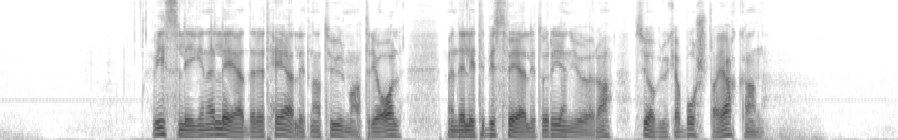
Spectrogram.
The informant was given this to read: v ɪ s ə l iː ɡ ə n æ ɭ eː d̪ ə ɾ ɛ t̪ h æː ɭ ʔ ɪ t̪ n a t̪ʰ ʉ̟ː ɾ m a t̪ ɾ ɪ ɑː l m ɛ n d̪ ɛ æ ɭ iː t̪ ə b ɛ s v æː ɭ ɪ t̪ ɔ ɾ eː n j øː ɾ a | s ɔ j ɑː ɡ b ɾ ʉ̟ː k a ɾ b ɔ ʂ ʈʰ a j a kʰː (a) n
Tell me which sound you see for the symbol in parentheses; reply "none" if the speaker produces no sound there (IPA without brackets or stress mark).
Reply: a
